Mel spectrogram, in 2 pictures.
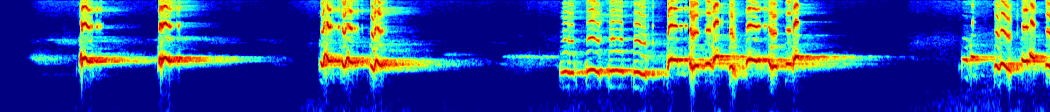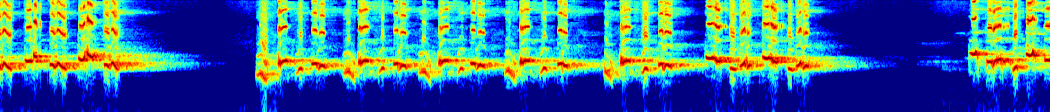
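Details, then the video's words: Sooty-headed bulbul in lively gacor song of the long ropel style, played as a lure to make another bulbul answer: loud bubbly whistled notes in short bursts and longer rapid rattling runs, with brief pauses between phrases. "KICAU SUARA trucukan gacor ROPEL PANJANG pancingan trucukan agar bunyi MENJADIKAN trucuk gacor NYAUT"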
